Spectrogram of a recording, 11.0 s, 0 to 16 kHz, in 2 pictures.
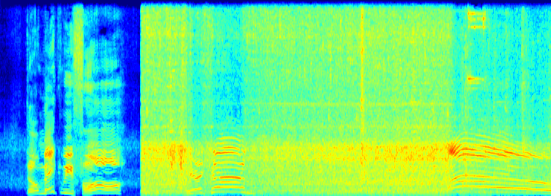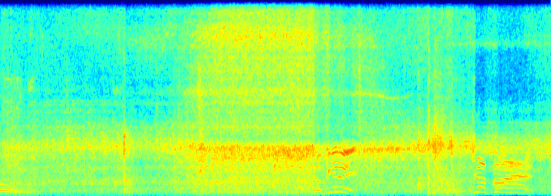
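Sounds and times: tractor and baler running: 0:01.4 - 0:11.0
person exclaiming: 0:04.5 - 0:06.0.

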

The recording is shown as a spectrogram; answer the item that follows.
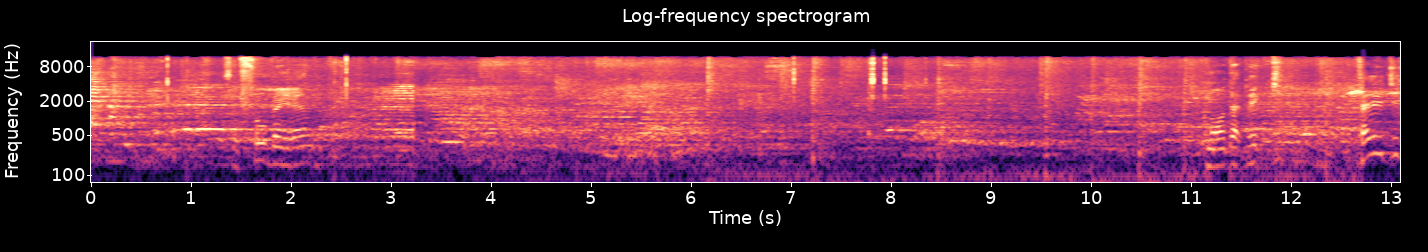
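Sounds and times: indistinct voices echoing: 0:00.0 - 0:13.0
footsteps on stairs: 0:02.2 - 0:13.0.

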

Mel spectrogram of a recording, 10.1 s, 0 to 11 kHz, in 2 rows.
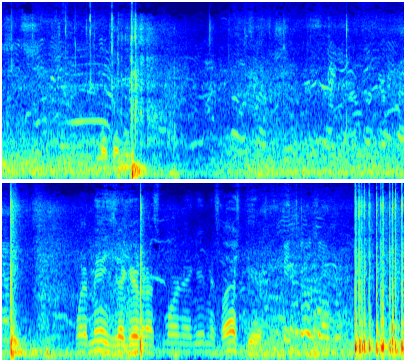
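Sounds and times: spectators talking: 0:00.0 - 0:10.0
loud firework bang: 0:01.6 - 0:02.3, 0:09.4 - 0:10.0.

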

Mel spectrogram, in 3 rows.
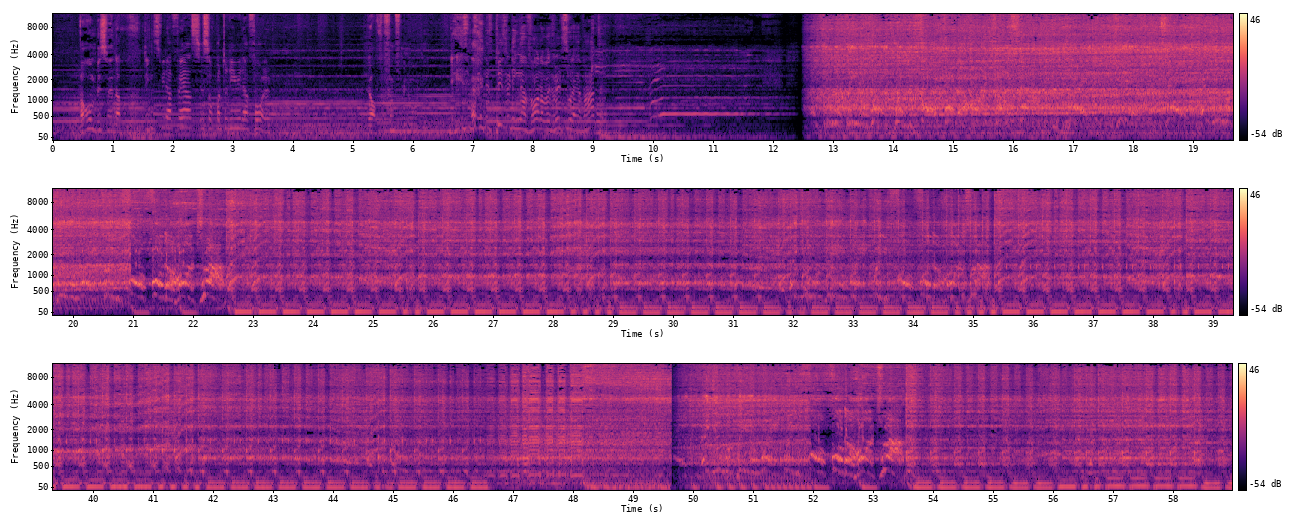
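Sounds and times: loud music through car audio: 0:00.0 - 0:58.9
heavy bass beats: 0:12.5 - 0:58.9.

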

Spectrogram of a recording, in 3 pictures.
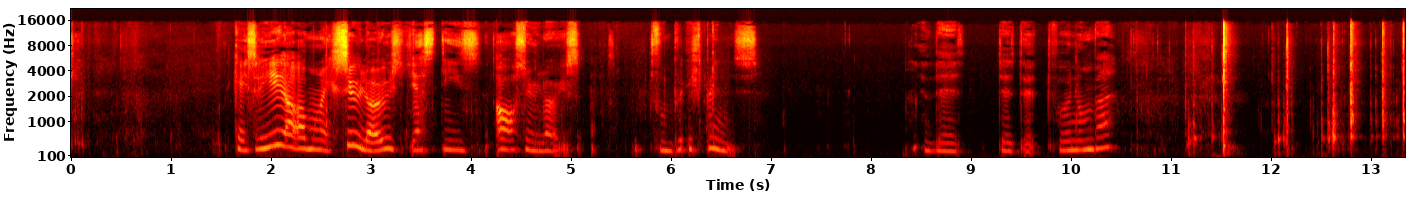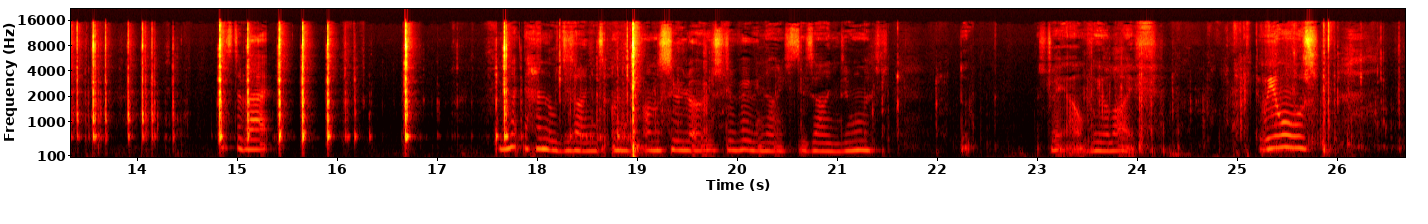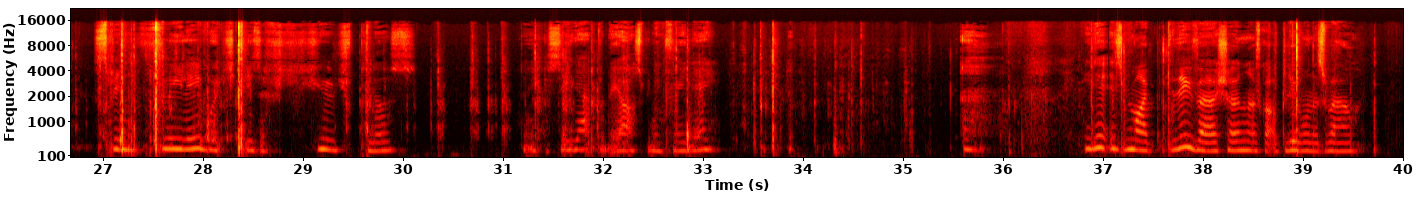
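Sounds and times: plastic toys clicking and tapping: 0:11.2 - 0:20.0, 0:23.8 - 0:35.3, 0:36.8 - 0:38.0, 0:38.6 - 0:39.9.

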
